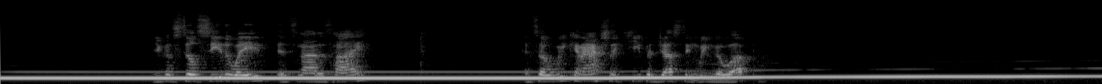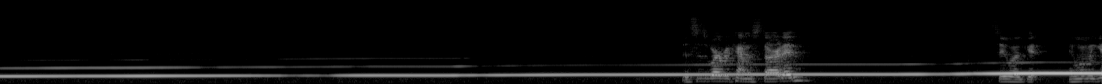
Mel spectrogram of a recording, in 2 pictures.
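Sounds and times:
sine tone rising in pitch: 0.0 - 22.0.

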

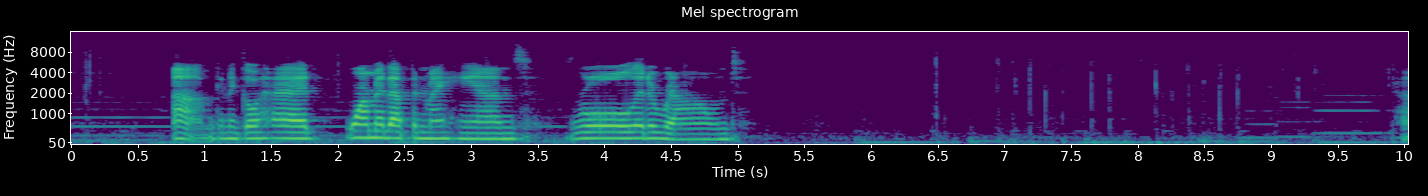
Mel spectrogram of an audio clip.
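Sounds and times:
faint background music: 0.0 - 10.0
hands kneading clay: 0.0 - 10.0.

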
